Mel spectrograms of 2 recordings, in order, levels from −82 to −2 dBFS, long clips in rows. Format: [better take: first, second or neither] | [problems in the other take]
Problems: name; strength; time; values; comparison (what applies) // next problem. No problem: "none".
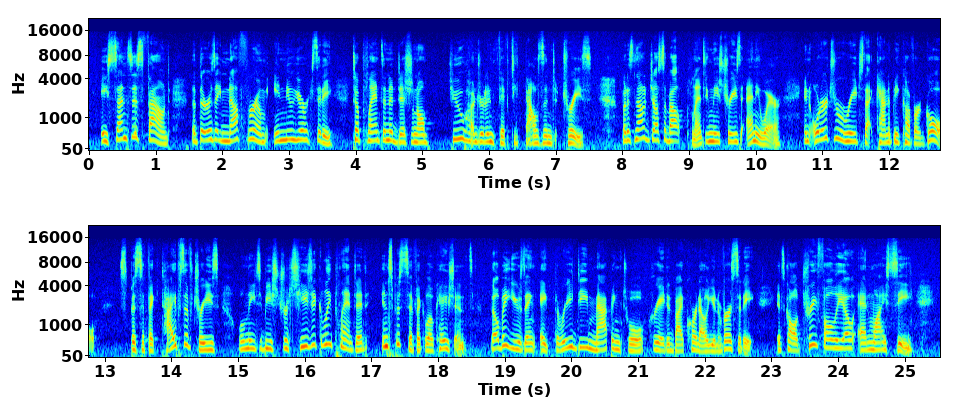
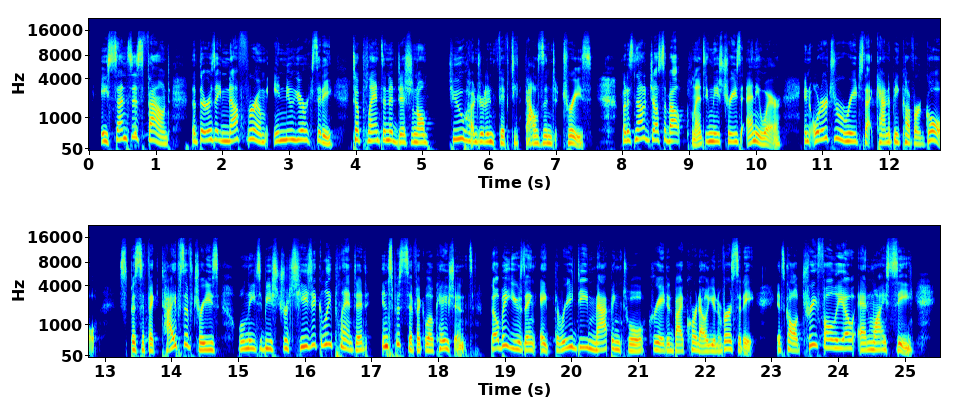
second | hiss; faint; throughout; 25 dB below the speech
